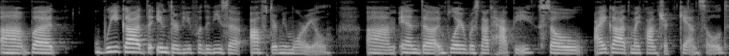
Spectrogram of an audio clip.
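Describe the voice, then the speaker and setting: Flat, monotone intonation from a woman with a Russian accent, at a fairly slow pace over a quiet background. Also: medium pitch for a woman. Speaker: immigrant sharing her story. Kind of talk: podcast interview.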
